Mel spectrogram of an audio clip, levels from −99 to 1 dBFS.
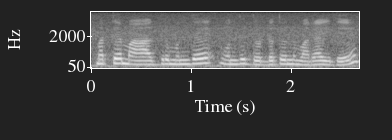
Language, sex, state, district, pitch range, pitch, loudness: Kannada, female, Karnataka, Bangalore, 200-240 Hz, 220 Hz, -15 LUFS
